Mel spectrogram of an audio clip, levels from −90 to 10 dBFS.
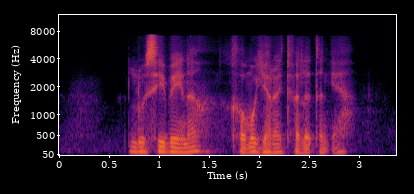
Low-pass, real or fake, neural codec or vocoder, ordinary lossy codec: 7.2 kHz; fake; codec, 16 kHz, 0.7 kbps, FocalCodec; MP3, 64 kbps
